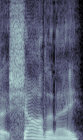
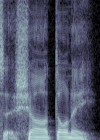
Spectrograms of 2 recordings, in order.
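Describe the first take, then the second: First: Chardonnay said as SHAR-don-ay; standard pronunciation. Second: Chardonnay said as shar-DONNY; mispronunciation. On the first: Reading out listener Nick's wine example, SHAR-don-ay for Chardonnay. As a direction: end Chardonnay on "ay". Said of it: "I always say it's". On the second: Quoting the listener's own way, shar-DONNY for Chardonnay. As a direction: end Chardonnay like the name Donny. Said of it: "I always say it's Chardonnay". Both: Retold or imitated.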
